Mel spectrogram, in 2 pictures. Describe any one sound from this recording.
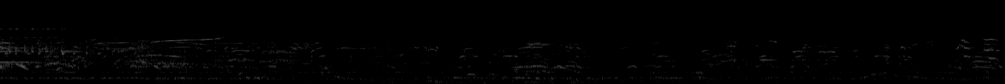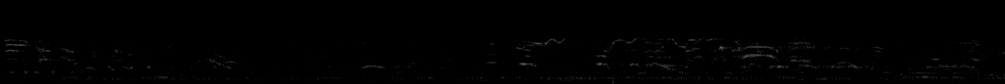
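A crowd of spectators and players shouts and cheers outdoors.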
